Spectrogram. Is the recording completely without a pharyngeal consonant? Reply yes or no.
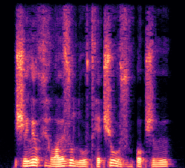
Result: yes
